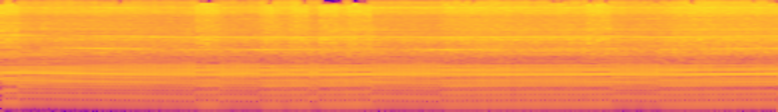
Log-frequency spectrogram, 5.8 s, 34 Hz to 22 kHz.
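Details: Kubota ET110 single-cylinder diesel after rebuild for an abnormal knocking noise, steady even chug at fast idle with clean tone and no knocking; judged good, normal running.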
